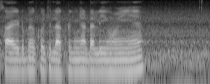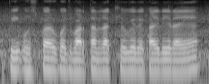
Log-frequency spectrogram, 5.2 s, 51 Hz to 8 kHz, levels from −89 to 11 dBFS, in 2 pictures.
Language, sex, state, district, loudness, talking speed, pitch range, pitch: Hindi, male, Uttar Pradesh, Lalitpur, -18 LUFS, 205 wpm, 110-120 Hz, 115 Hz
